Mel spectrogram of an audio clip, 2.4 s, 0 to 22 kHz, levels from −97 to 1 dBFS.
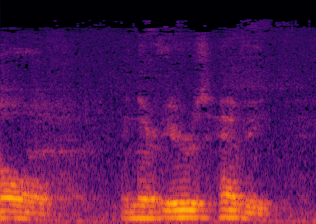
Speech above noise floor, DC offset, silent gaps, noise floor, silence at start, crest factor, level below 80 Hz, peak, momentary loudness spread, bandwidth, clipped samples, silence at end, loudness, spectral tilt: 22 dB; under 0.1%; none; -46 dBFS; 0 s; 14 dB; -52 dBFS; -12 dBFS; 16 LU; 14.5 kHz; under 0.1%; 0 s; -26 LUFS; -8.5 dB/octave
